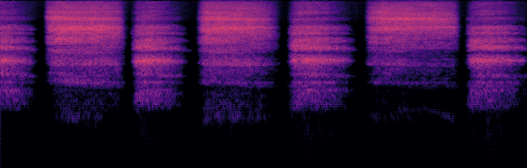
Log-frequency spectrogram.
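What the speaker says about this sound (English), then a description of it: "And don't forget Wim Hof breathing." Wim Hof breathing: forceful, rhythmic cycles of deep inhales and exhales through the mouth, seven hissing breaths about a second each, separated by short pauses, loud and close.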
